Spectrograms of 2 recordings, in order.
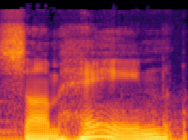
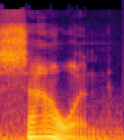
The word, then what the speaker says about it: Samhain: We're going to get into some of the other details of Halloween, or as some might pronounce it, Samhain, or as it's I'm told properly pronounced Samhain, right here on The Secret Teachings.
